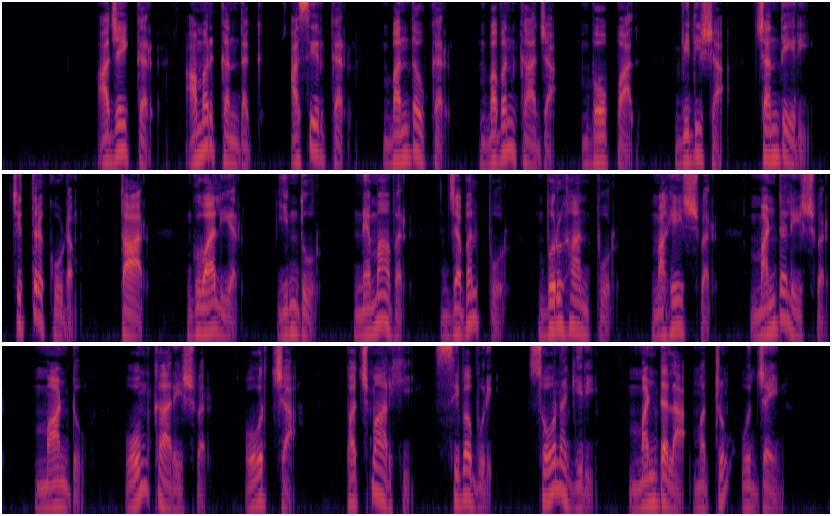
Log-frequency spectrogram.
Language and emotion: Tamil, neutral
